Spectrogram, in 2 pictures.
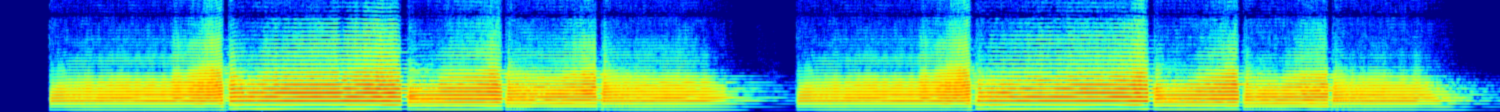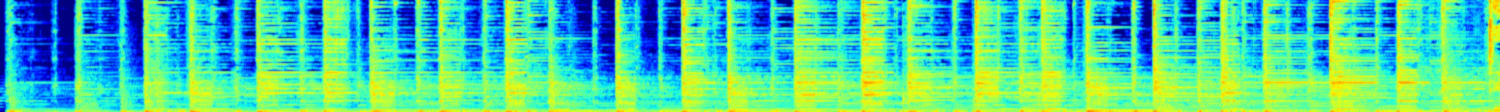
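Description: Solo trumpet plays a slow phrase, a held note that leaps up and then steps back down, twice over. About halfway through, the rest of the band comes in with a fast, dense rhythm of drumming under the melody.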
